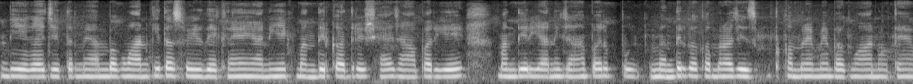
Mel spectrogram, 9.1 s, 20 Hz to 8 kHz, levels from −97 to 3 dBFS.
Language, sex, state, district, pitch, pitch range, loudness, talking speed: Hindi, female, Delhi, New Delhi, 210 Hz, 205-210 Hz, -16 LUFS, 215 wpm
